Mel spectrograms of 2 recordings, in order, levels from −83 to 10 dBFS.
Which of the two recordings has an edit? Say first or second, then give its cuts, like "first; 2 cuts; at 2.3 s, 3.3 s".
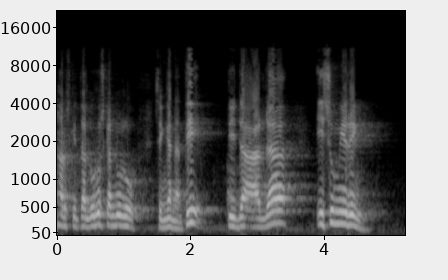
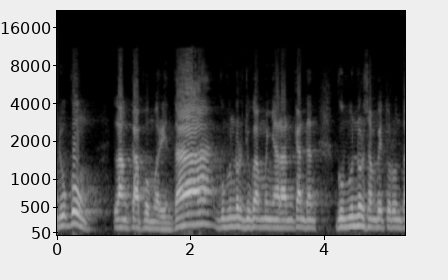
first; 1 cut; at 2.5 s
